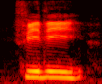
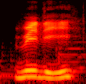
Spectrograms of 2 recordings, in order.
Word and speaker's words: vidi: So we would read this in English as veni, vidi, feci, right? But a V in Latin is pronounced as a W. So this would be Winnie, Widdy, Wedgie, as in a wedgie.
